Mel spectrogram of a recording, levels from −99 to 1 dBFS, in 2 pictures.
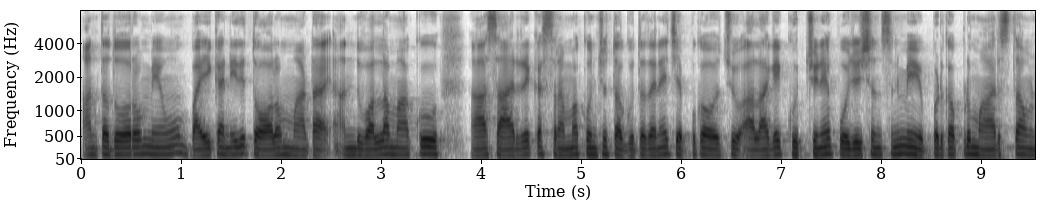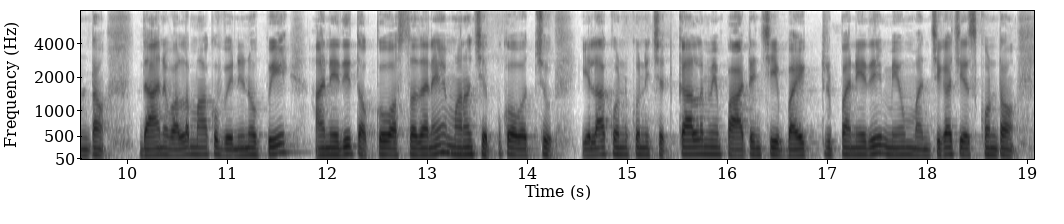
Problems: constant background noise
